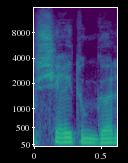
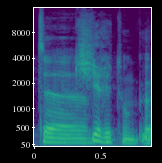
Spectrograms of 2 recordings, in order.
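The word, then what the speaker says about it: Cirith Ungol: Gandalf explique qu'au nom de Kirit ou Sirit-Ungol d'ailleurs, je ne sais plus ce qu'on avait décidé. C'est Kirit. Kirit-Ungol. D'après Tolkien, ça se prononce K.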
